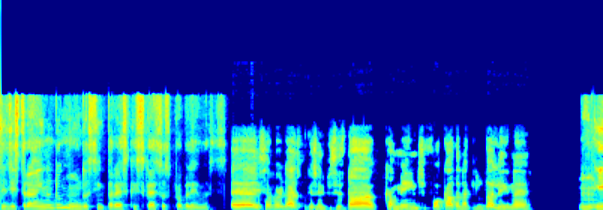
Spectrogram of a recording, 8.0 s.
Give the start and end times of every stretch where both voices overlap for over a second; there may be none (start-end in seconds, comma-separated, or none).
none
